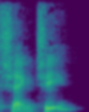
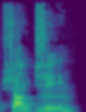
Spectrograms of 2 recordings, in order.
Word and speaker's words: Shang-Chi: The way they have written is pronounced chur, which is how you say to eat. So Shang can mean like on, like Shanghai means on the sea. So Shang-Chi, or Shang-Chi as it's spelled, is, I think, means on the eating.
